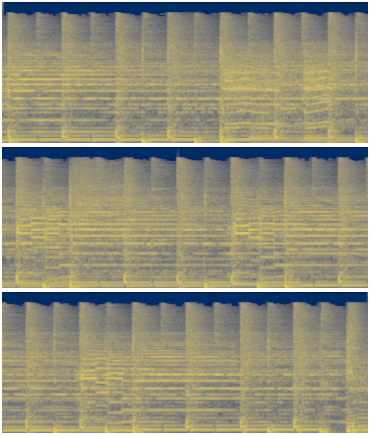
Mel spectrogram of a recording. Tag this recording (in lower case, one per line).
music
